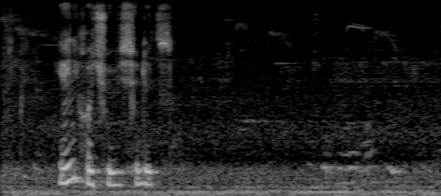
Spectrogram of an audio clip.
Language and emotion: Russian, sad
